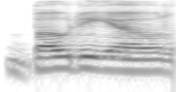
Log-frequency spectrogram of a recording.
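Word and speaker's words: Bogyo: One trick is Bodio like rodeo, which isn't 100% precise, but it's close enough and so much better than Bozo that I'm happy to take it.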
